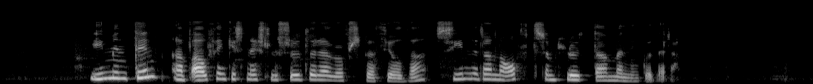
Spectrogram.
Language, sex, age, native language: Icelandic, female, 40-49, Icelandic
